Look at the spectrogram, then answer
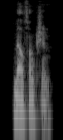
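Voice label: "malfunction", Australian English; pronunciations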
